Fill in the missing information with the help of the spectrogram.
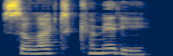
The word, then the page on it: select committee: American English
